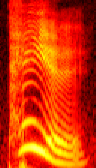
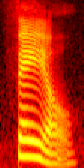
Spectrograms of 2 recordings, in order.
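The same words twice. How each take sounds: First: The word begins with a plain p sound. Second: The word begins with a strong f sound. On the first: The speaker calls it wrong. "그냥 피읍 소리로 fail 이렇게 발음하시면 안 되고요" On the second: The speaker calls it right. "세게 발음해주세요. fail, fail 이렇게요"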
